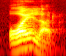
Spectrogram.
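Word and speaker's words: Euler: আছে এটাকে বলা হয় উচ্চারণ করা হয় অয়েলার বইয়ের ভাষায় এটা বইয়ে যখন দেখবা দেখবা তুমি এই জিনিসটাকে এই জিনিসটাকে বলা হয় অয়েলার্স ইকুয়েশন অয়েলার্স ইকুয়েশন আর লিখা হয় ইউলার্স ইকুয়েশন যেহেতু নাম তুমি যেকোনোটা উচ্চারণ করতে পারো কোন প্রবলেম নাই তো এই কস থিটা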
